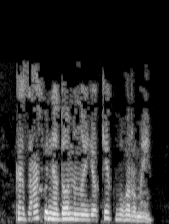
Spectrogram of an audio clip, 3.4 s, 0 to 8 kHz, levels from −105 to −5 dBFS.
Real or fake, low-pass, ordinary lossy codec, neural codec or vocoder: real; 7.2 kHz; MP3, 24 kbps; none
